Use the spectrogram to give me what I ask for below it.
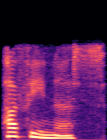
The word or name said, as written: huffiness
